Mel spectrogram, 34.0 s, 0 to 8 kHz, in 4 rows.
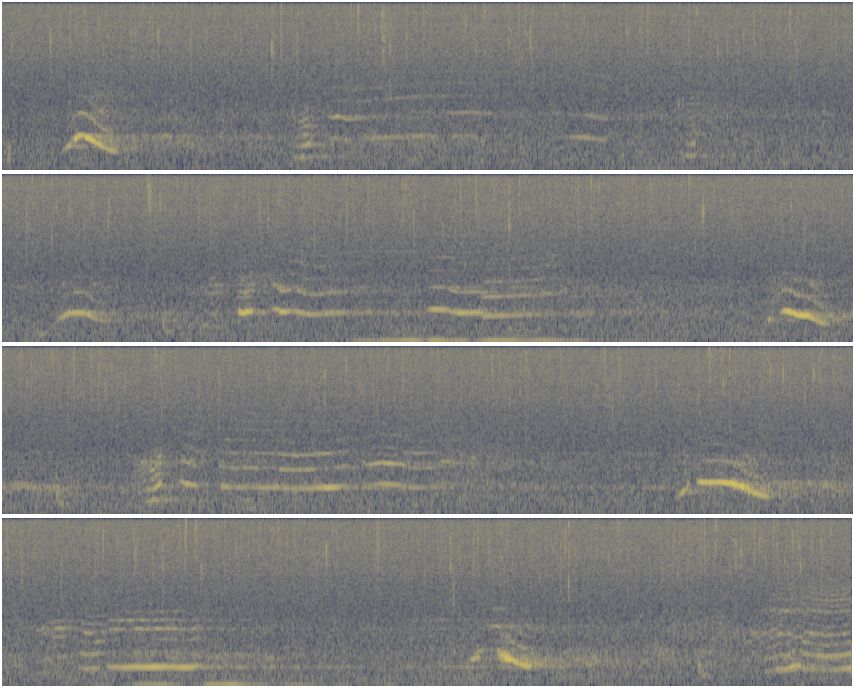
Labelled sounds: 0.7	1.0	humpback whale, 0.78 to 1.0 kHz
3.3	4.8	humpback whale, 0.78 to 1.5 kHz
5.8	6.1	humpback whale, 0.78 to 0.94 kHz
11.1	11.6	humpback whale, 0.78 to 1.2 kHz
12.8	13.4	humpback whale, 0.78 to 0.97 kHz
16.4	16.7	humpback whale, 0.91 to 1.2 kHz
18.4	18.7	humpback whale, 0.78 to 1.0 kHz
19.6	21.3	humpback whale, 0.78 to 1.1 kHz
24.0	24.5	humpback whale, 0.78 to 0.97 kHz
26.3	27.3	humpback whale, 0.91 to 1.3 kHz
33.1	34.0	humpback whale, 0.78 to 1.9 kHz

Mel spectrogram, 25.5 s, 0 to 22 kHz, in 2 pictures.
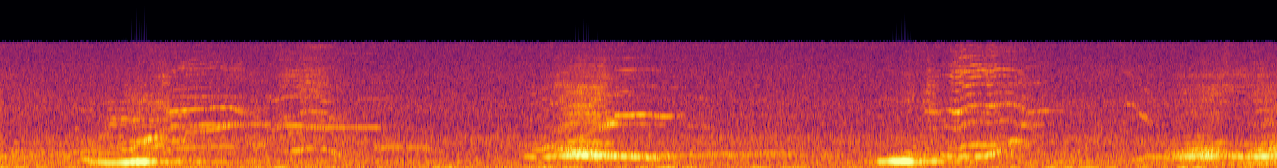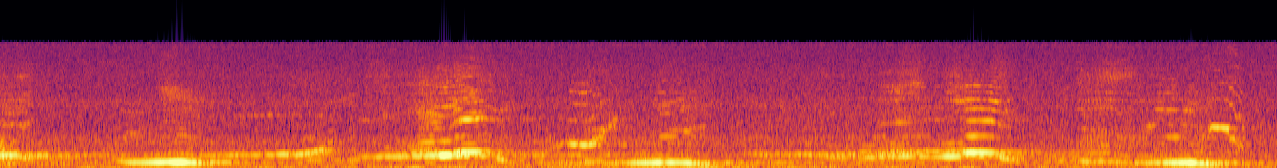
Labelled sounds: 1.0	3.5	humpback whale, 0.83 to 4.3 kHz
5.7	6.8	humpback whale, 0.93 to 5.3 kHz
9.2	10.5	humpback whale, 0.90 to 5.7 kHz
11.9	12.2	humpback whale, 3.3 to 3.6 kHz
14.3	15.5	humpback whale, 1.2 to 2.6 kHz
16.9	17.7	humpback whale, 0.99 to 2.7 kHz
18.5	19.9	humpback whale, 0.80 to 2.4 kHz
21.6	21.9	humpback whale, 1.0 to 1.2 kHz
22.3	22.9	humpback whale, 0.80 to 2.8 kHz
24.3	25.1	humpback whale, 0.80 to 1.6 kHz

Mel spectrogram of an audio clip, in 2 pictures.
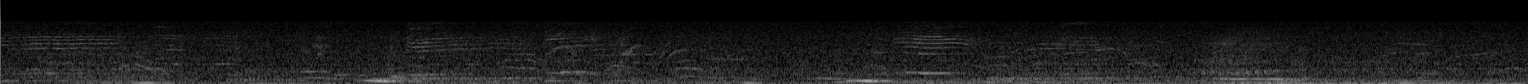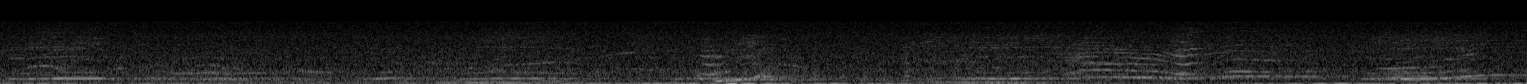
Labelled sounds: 0.1	1.2	humpback whale, 2.0 to 3.7 kHz
1.5	1.9	humpback whale, 3.7 to 4.0 kHz
4.1	5.9	humpback whale, 1.5 to 3.6 kHz
7.1	7.5	humpback whale, 1.2 to 1.3 kHz
8.9	10.9	humpback whale, 1.2 to 6.9 kHz
11.3	11.6	humpback whale, 0.83 to 1.1 kHz
14.1	14.3	humpback whale, 2.4 to 2.6 kHz
14.6	14.9	humpback whale, 1.4 to 1.6 kHz
15.5	15.9	humpback whale, 0.80 to 0.93 kHz
20.6	20.9	humpback whale, 0.96 to 1.2 kHz
22.2	22.5	humpback whale, 1.2 to 1.5 kHz
23.1	23.4	humpback whale, 0.80 to 0.96 kHz
26.1	27.9	humpback whale, 0.86 to 2.1 kHz
29.2	29.5	humpback whale, 0.80 to 0.83 kHz

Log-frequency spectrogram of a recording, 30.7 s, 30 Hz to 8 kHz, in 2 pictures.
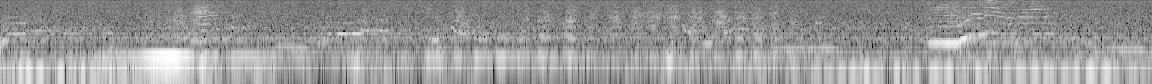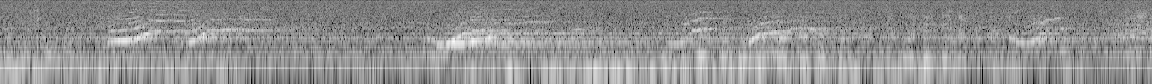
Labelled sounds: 0.1	1.0	humpback whale, 0.80 to 1.8 kHz
2.6	3.0	humpback whale, 2.5 to 5.4 kHz
4.5	5.3	humpback whale, 0.80 to 1.1 kHz
8.8	9.0	humpback whale, 3.2 to 3.4 kHz
9.7	11.0	humpback whale, 1.1 to 2.4 kHz
12.4	14.1	humpback whale, 0.80 to 6.0 kHz
16.8	18.9	humpback whale, 0.80 to 6.2 kHz
21.5	22.8	humpback whale, 0.80 to 4.3 kHz
24.5	26.4	humpback whale, 0.80 to 3.6 kHz
29.3	29.7	humpback whale, 1.1 to 2.5 kHz

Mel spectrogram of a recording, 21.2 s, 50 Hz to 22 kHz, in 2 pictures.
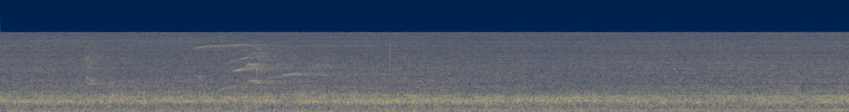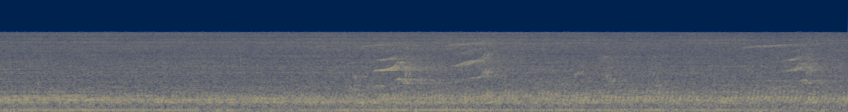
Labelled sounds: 2.3	4.1	killer whale, 0.72 to 5.1 kHz
14.9	16.9	killer whale, 0.80 to 6.1 kHz
19.8	20.9	killer whale, 1.0 to 5.1 kHz

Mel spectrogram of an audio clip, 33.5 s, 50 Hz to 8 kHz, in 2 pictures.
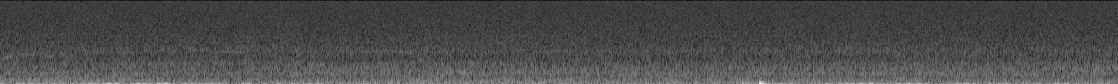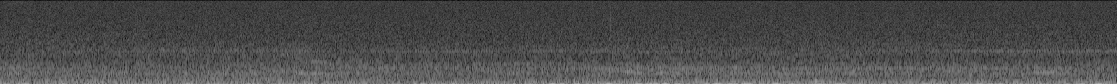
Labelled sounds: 0.2	0.5	humpback whale, 1.0 to 1.2 kHz
21.4	21.7	humpback whale, 0.80 to 0.90 kHz

